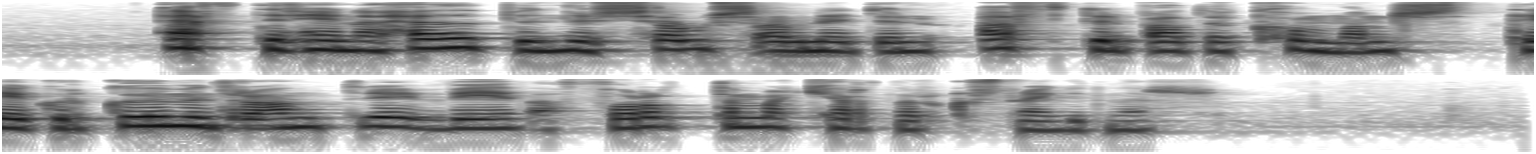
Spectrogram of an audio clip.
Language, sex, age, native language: Icelandic, female, 20-29, Icelandic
